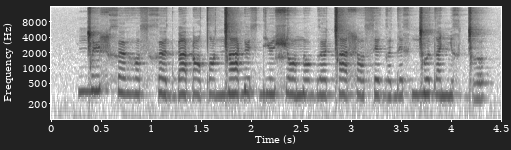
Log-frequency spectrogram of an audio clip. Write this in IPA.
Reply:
ŋ͡ǀyɬxœɦɔs xœdɠaɠatˤa ŋ͡ǀaɠysdjy ɕɔnɔ ɡœǀaɬɔ sɪɡœdex ŋ͡ǀʊdaɲʏxɡ͡ǀʊ

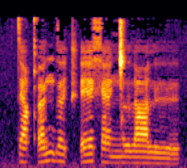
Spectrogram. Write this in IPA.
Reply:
tæqʼʉ ŋɡœt͡ʃʼɛ xæŋ͡ǀɵlɑ lø

